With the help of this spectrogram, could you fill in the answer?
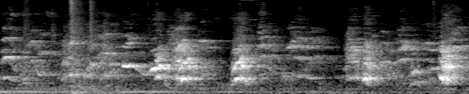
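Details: Indoor kennel dogs give loud, resonant barks in separate clusters about a second apart. A low steady hum runs underneath.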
